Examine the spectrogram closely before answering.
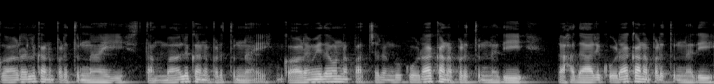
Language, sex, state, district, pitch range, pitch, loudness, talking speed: Telugu, male, Andhra Pradesh, Krishna, 100-115 Hz, 100 Hz, -21 LUFS, 145 wpm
